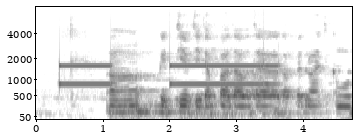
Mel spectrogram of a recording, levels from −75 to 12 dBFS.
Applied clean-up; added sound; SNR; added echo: classical method WPE with log-MMSE.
